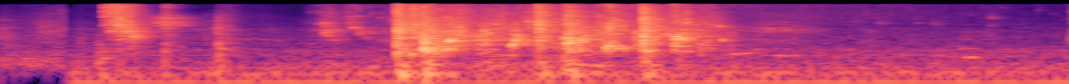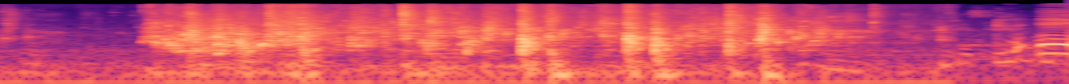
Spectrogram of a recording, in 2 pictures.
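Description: Babies splashing and slapping bath water in a bathtub, in two bouts of quick splashes with a quieter lull between them.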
